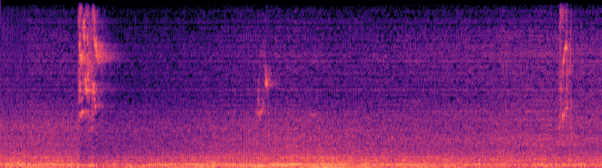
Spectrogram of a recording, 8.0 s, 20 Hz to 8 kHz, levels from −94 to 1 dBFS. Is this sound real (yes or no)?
no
